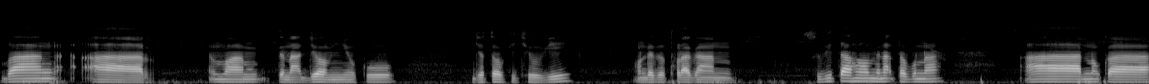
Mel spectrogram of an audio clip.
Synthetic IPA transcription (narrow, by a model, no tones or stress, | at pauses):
baŋaɾ | ɛmant̪ɛnaʔd͡ʒɔmɲuku | d͡ʒɔt̪ɔkit͡ʃʰuɡi | ɔ̰ɳɖɛd̪ɔt̪ʰɔɽaɡan | subit̪aɦɔ̃mɛnaʔt̪abuna | aɾnɔ̃ka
